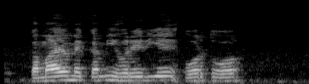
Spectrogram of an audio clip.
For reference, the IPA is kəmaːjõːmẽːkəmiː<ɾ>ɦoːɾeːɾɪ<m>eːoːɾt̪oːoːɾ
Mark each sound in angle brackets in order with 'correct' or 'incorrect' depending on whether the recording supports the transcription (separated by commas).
incorrect, incorrect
